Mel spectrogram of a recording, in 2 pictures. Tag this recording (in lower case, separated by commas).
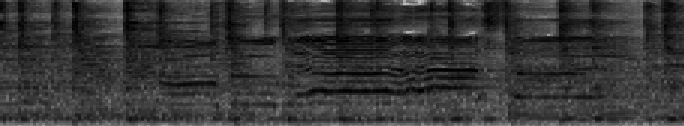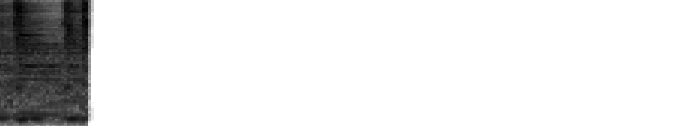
music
